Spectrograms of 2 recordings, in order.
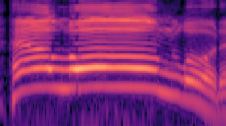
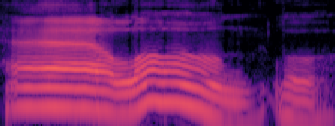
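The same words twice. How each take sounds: First: High shout, long held vowel; yelled plea. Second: Drawn-out, slightly higher mock lament; imitated plea. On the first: Retold or imitated. Preacher crying out to the Lord for an answer, yelling. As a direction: yell it out, stretching the middle word. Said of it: "a yell like that". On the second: Preacher imitating Melbourne friends praying, drawn-out plea. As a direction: stretch the words out, lightly imitating a weary plea. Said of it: "they'd be going".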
